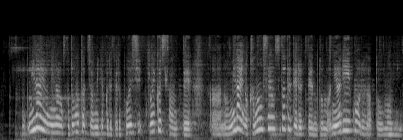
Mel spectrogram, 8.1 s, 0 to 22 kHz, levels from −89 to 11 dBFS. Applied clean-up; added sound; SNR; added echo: neural separator model SepFormer DNS4.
